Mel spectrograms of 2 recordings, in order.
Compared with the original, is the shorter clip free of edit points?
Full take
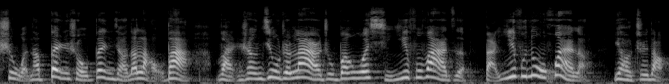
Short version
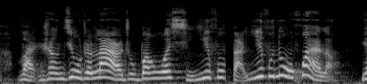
no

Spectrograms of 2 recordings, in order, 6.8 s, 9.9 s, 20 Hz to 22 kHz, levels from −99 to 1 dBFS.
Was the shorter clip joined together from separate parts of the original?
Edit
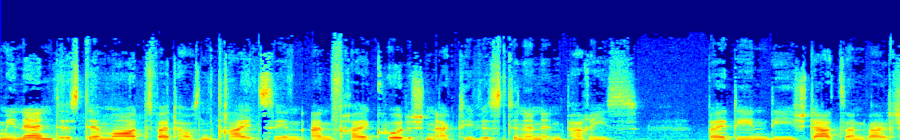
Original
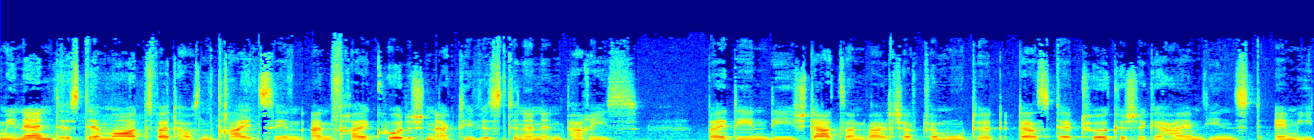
no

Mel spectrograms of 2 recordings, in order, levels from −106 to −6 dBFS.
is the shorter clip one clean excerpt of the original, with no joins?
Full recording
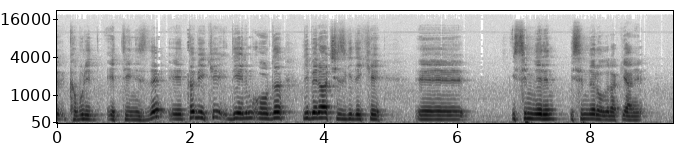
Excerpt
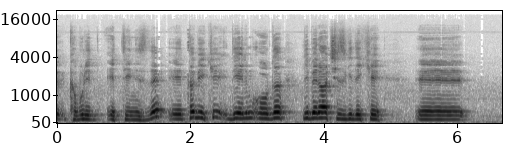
yes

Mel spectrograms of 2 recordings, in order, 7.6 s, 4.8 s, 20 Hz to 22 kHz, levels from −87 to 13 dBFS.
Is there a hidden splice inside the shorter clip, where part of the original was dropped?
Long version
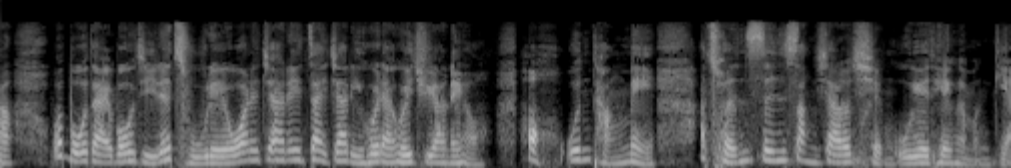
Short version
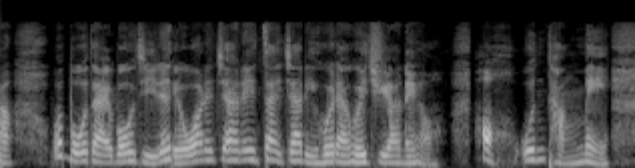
yes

